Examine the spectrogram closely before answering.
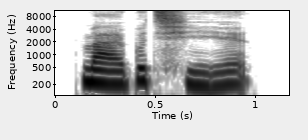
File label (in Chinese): "买不起", Chinese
